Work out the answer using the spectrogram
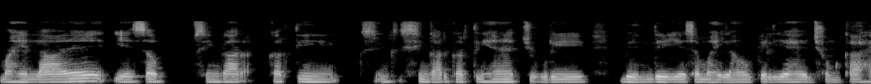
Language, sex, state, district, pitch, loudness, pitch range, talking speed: Hindi, male, Bihar, Gopalganj, 120 Hz, -22 LUFS, 115-125 Hz, 125 wpm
